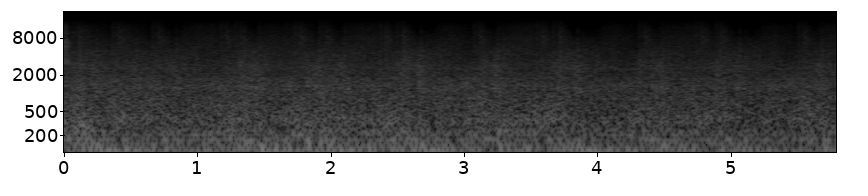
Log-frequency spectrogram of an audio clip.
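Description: Magic spells crackle and hiss.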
